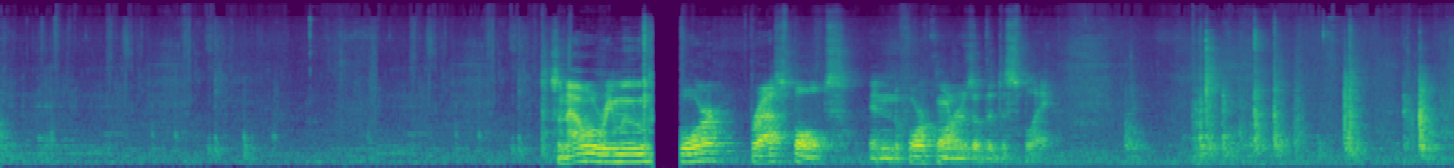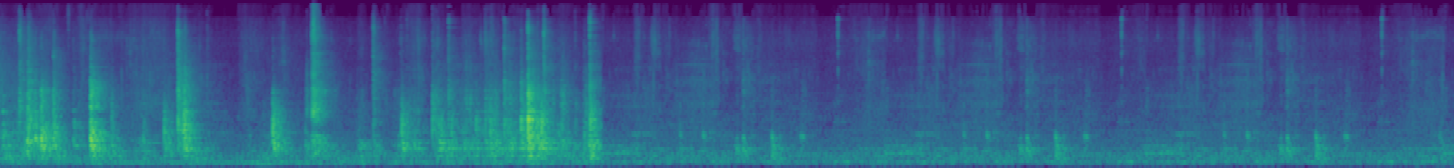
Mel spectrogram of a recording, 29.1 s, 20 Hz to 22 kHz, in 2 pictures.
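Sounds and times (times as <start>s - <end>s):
parts being handled: 10.9s - 29.0s.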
